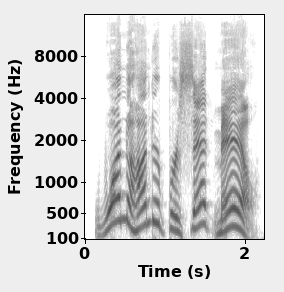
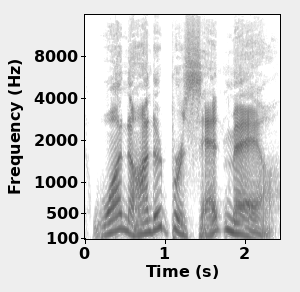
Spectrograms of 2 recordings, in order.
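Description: First: High, slow, drawn-out proclamation; mock triumph. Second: Title announcement. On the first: Host repeats the listener stat, high mock proclamation. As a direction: proclaim it big, stretching every word. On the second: Pretend. Says it as new podcast name.

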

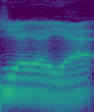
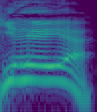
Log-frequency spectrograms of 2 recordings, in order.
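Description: First: Said in the usual way. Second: Put-on high, loud New Zealand accent copy. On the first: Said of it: "there was one point where she says". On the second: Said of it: "I'm like".

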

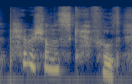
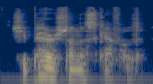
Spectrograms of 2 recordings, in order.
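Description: First: High pleading voice, perish falling; young Elizabeth. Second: Said in the usual way. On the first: Acted.

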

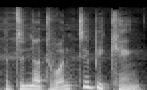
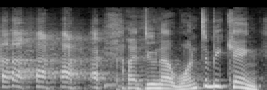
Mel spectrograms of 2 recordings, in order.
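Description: First: A lighter Schwarzenegger accent with a Pauly Shore twist; Pauly Shore Schwarzenegger mix. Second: Slow, laughing Schwarzenegger-style accent; every word weighed out like Arnold. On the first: For the hosts, Uhtred redone as Arnold crossed with Pauly Shore. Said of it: "Pauly Shore is fucking Arnold Schwarzenegger". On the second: To the laughing co-hosts, a line as Uhtred in a Schwarzenegger accent. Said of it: "sounded like Pauly Shore is fucking Arnold Schwarzenegger". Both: Shown as a demonstration.

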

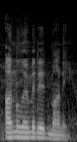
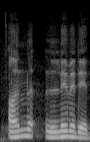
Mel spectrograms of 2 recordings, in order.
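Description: First: Said in the usual way. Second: "Unlimited" drawn out very slowly, word stretched for weight; slow, deliberate stress on "Unlimited"; emphatic UNLIMITED. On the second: Real, not acted. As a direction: spell out "Unlimited" slowly to drive it home. Repeats it to drive it home.

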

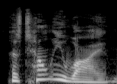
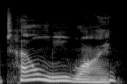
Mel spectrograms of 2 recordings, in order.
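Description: First: Said in the usual way. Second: Dramatic slowed whisper. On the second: Acted. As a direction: whisper it slowly, drawn out. Repeats the phrase as a whisper.

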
